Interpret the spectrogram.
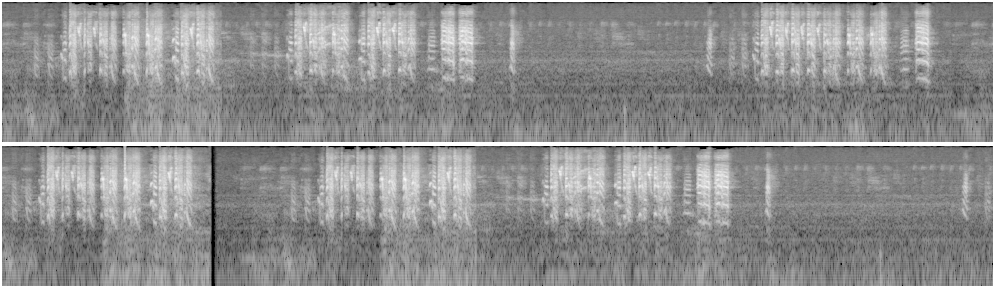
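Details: Zebra finch (Taeniopygia guttata), call: male calling to a female.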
